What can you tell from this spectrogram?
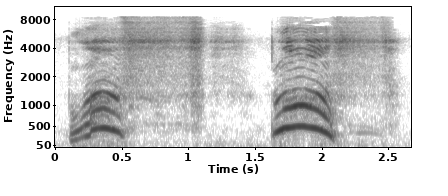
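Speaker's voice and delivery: very high, loud tongue-tied cries; frightened mumbling. Acted. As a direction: cry out in terror without a working tongue. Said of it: "mumbling and moaning, frightened".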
